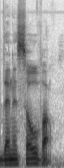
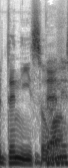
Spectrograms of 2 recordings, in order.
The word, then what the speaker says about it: Denisova: Pretty much Denisova Beats, wherever you need to find me, Twitter, Instagram, Facebook, or you can find me on Spotify, just Denisova, or Denisova, Denisova. – Or Denisova, or however you want to pronounce it, every pronunciation is welcome.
